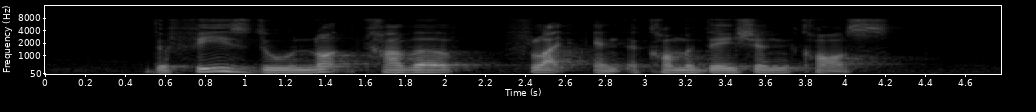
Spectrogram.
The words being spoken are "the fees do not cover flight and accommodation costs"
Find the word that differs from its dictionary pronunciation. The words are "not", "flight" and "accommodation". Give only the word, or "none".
none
